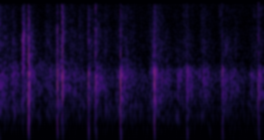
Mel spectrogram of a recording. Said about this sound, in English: Madam President and members of this body, I'd like to give a big round of applause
